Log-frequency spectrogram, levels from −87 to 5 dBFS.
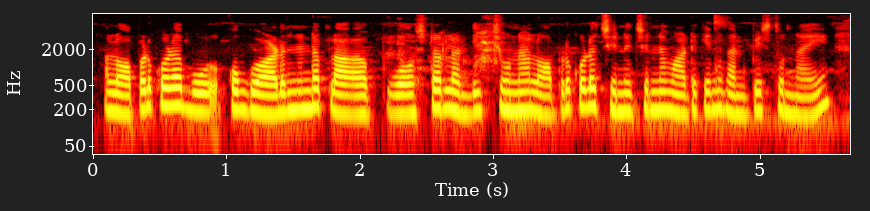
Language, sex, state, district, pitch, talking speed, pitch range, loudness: Telugu, female, Telangana, Hyderabad, 195 Hz, 170 wpm, 180-210 Hz, -17 LUFS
